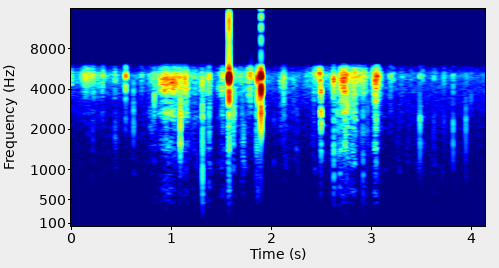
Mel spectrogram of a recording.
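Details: An old male golden hamster, about one year old, eats with fast, irregular crunching and nibbling clicks and a couple of tiny sharp squeak-like ticks.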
